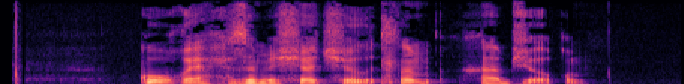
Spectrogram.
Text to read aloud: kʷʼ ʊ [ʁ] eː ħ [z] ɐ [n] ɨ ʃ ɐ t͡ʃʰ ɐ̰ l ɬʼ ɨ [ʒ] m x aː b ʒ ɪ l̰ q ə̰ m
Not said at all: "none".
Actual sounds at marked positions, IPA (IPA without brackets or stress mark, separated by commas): ʁ, z, m, none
